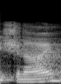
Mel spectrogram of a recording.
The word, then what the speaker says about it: shinai: The Shinai, is that how you pronounce it? Shinai, yeah.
